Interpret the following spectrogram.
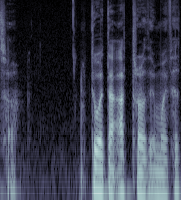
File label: "adrodd", Welsh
